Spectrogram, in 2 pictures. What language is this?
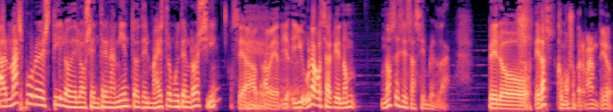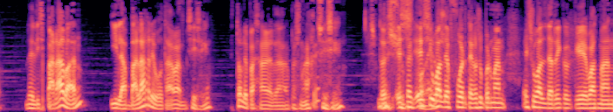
Spanish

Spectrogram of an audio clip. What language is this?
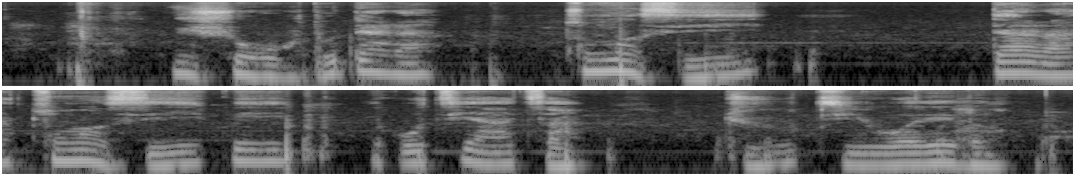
Yoruba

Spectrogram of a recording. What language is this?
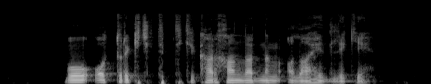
Uyghur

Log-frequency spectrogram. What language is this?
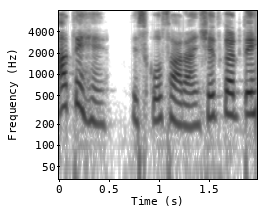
Hindi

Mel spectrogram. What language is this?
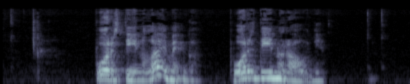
Latgalian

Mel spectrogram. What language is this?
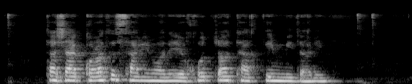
Persian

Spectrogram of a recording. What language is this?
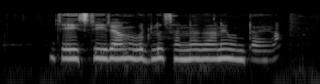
Telugu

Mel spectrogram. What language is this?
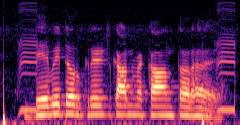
Magahi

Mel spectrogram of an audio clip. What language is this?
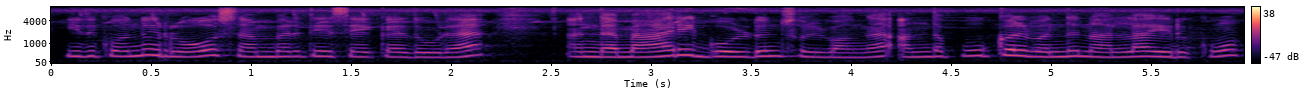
Tamil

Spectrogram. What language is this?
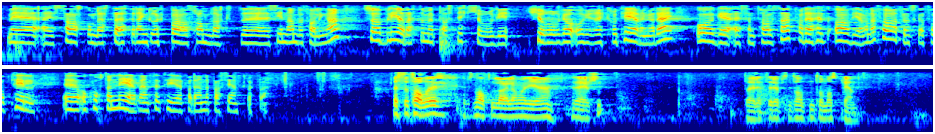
Norwegian Nynorsk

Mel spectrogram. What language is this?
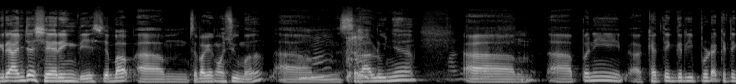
Malay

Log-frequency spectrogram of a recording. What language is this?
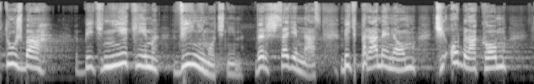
Slovak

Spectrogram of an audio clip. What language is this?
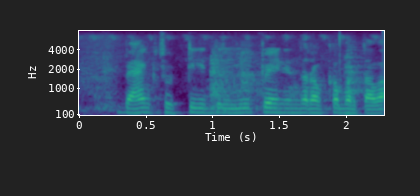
Kannada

